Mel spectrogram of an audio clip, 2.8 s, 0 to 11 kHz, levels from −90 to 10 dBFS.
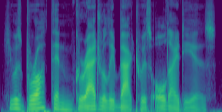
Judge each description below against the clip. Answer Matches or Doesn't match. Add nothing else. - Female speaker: Doesn't match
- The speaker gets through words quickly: Matches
